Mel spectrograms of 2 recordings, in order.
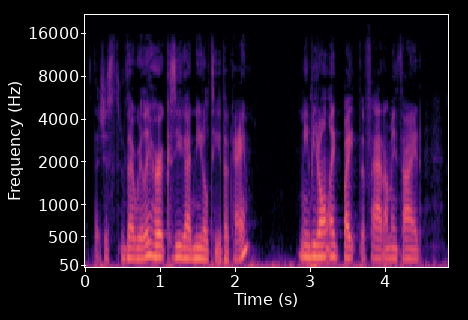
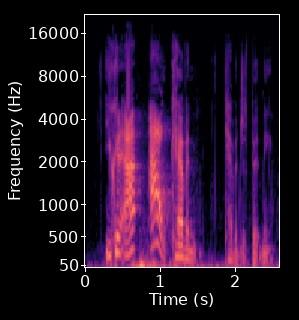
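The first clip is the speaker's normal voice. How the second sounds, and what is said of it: Suddenly raised, loud voice. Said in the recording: “I didn't mean to raise my voice.”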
